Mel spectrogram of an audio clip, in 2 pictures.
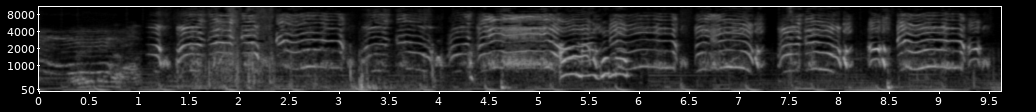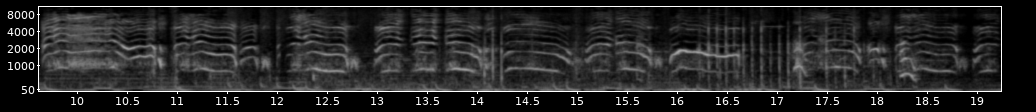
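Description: RealCare infant simulator doll crying for a feeding: a run of short, high-pitched rising-and-falling wails, about two a second, starting about a second in. It keeps crying because the care has not been logged with the caregiver's ID bracelet.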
